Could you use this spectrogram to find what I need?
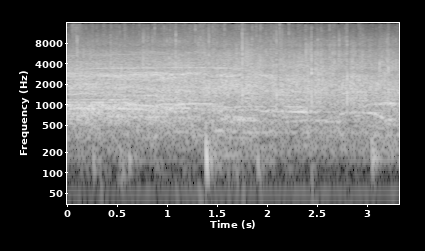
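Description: A concert crowd at the Columbia-Halle applauds for the radio station Fritz's birthday. Continuous, moderately loud clapping forms a dense wash, with faint sustained tones running underneath.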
